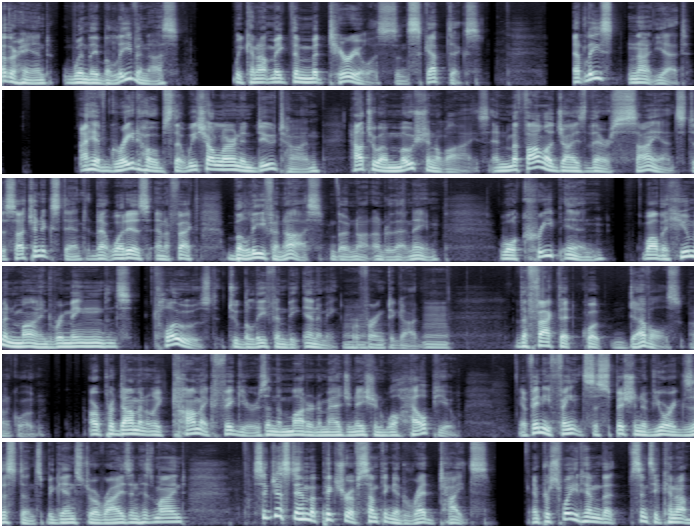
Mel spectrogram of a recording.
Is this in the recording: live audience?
no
